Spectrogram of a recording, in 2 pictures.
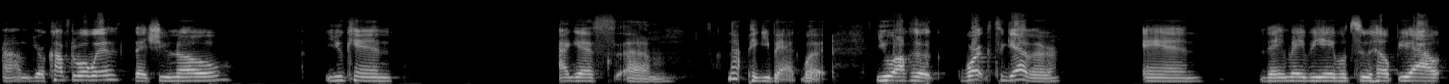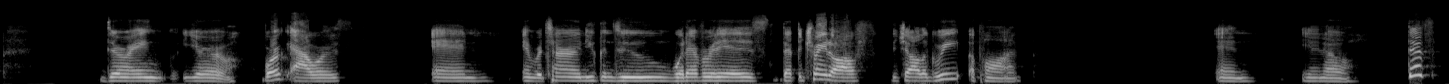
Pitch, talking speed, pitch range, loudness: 165 Hz, 110 wpm, 155-175 Hz, -24 LUFS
